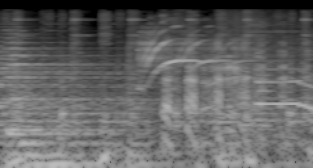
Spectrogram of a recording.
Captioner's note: laughing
